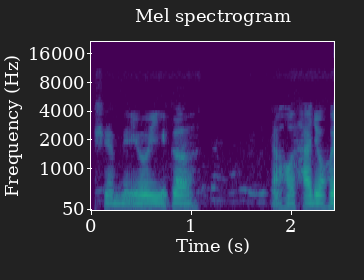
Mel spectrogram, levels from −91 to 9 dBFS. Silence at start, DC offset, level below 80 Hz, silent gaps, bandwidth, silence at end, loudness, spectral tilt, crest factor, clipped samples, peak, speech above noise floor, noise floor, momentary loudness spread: 0.05 s; under 0.1%; -72 dBFS; none; 11.5 kHz; 0 s; -43 LUFS; -7 dB/octave; 22 dB; under 0.1%; -22 dBFS; 24 dB; -65 dBFS; 9 LU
